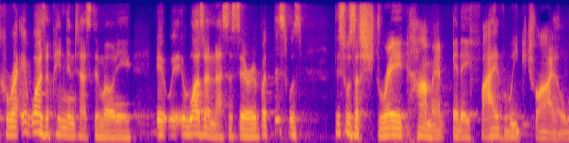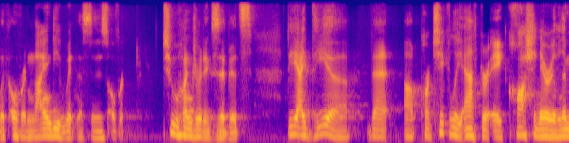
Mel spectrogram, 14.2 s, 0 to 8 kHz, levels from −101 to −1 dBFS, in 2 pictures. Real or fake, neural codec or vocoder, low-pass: fake; codec, 16 kHz, 2 kbps, X-Codec, HuBERT features, trained on balanced general audio; 7.2 kHz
